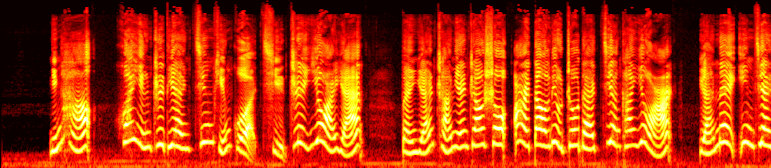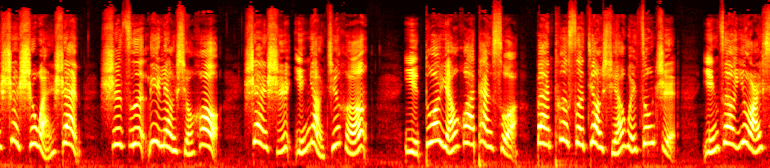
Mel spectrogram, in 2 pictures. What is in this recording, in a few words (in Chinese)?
女 童声彩铃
